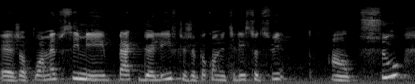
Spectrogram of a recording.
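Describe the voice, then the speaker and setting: A woman with a Quebec accent, fairly high-pitched and somewhat breathy, at a very fast pace with ordinary pitch variation. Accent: Québécois French. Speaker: primary school teacher. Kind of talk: vlog, casual walkthrough. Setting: empty classroom. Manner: casual, hesitant with fillers.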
